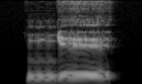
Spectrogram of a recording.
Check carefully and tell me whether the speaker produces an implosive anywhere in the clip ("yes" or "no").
no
